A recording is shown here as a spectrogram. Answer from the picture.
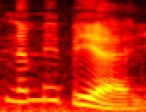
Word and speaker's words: Namibia: You said Namibia.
